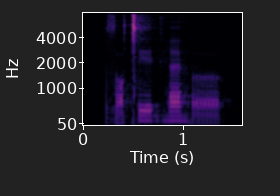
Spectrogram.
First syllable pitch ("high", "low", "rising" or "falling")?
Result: low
